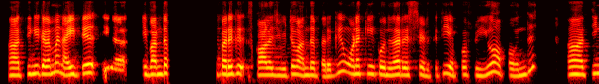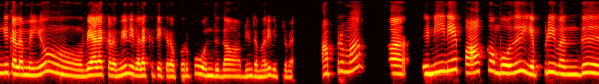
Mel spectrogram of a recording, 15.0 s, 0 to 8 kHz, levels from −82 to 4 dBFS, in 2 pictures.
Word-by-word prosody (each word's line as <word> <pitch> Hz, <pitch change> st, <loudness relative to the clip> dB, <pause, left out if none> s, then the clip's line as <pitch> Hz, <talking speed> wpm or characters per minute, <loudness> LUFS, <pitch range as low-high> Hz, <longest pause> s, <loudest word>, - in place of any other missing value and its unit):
அ -, -, +4 dB
திங்ககிழம 255 Hz, +3 st, +1 dB
night, 235 Hz, +4 st, +4 dB, 0.2 s
இவ 445 Hz, -, -5 dB, 0.4 s
நீ -, -, -1 dB
வந்த 245 Hz, +3 st, +2 dB, 0.7 s
பிறகு 245 Hz, +1 st, +3 dB, 0.2 s
காலேஜ் 220 Hz, -1 st, +1 dB
விட்டு 205 Hz, +5 st, -3 dB
வந்த 215 Hz, +1 st, -2 dB
பிறகு, 185 Hz, +8 st, -4 dB
உனக்குக் 250 Hz, -1 st, -2 dB
கொஞ்சம் 225 Hz, 0 st, +2 dB
ரெஸ்டட் 225 Hz, +1 st, -4 dB
எடுத்துட்டு 210 Hz, +6 st, -10 dB
எப்ப 230 Hz, +2 st, -7 dB
ஃப்ரீயோ 215 Hz, +6 st, -4 dB
அப்ப 210 Hz, -, -13 dB
வந்து, 230 Hz, -, -4 dB, 0.5 s
அ -, -, +4 dB, 0.2 s
திங்ககிழமயும், 265 Hz, +2 st, +2 dB, 0.4 s
வியாழக்கிழமயும், 220 Hz, +1 st, +5 dB
நீ -, -, +2 dB
வெளக்கு 205 Hz, +1 st, 0 dB
தேய்க்கிற 190 Hz, -2 st, -2 dB
பொறுப்பு 190 Hz, +6 st, -6 dB
உன்து 200 Hz, -1 st, -2 dB
தான் 190 Hz, -1 st, -2 dB
அப்படின்ற 185 Hz, +1 st, -4 dB
மாரி 210 Hz, -, -2 dB
விட்ருவேன். 175 Hz, -1 st, -11 dB, 0.4 s
அப்புறமா, 325 Hz, +7 st, -2 dB, 0.4 s
ஆ 265 Hz, -, +8 dB, 0.5 s
"நீனே 330 Hz, +5 st, +5 dB, 0.2 s
பாக்கம்போது, 285 Hz, -2 st, +2 dB, 0.2 s
எப்டி 300 Hz, +7 st, -1 dB, 0.2 s
வந்து 235 Hz, +4 st, 0 dB
235 Hz, 150 wpm, -22 LUFS, 210-265 Hz, 0.7 s, ஆ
